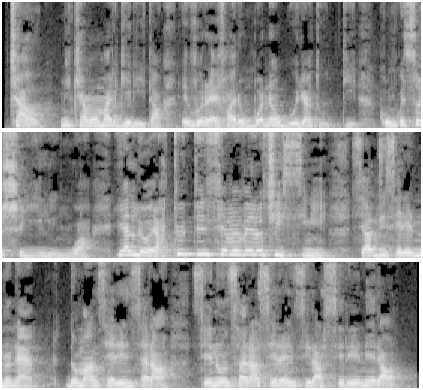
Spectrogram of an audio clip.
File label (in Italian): scioglilingua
